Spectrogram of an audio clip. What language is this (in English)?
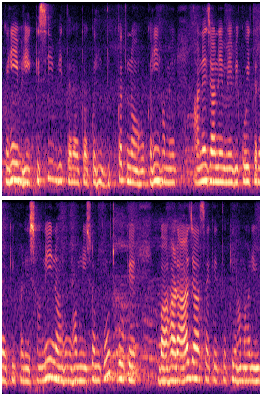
Hindi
